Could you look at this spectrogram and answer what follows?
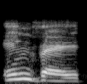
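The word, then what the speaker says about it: Yngwie: written really written in ingva and in parentheses i put rhymes with stingray because nobody knew how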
